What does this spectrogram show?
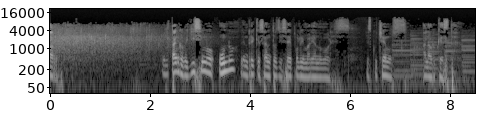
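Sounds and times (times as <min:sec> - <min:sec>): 
speech: 0:00.0 - 0:00.4, 0:02.2 - 0:08.2
audience applauding a tango performance: 0:00.0 - 0:03.0.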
